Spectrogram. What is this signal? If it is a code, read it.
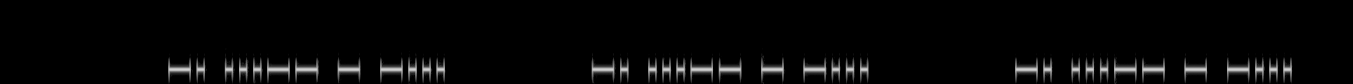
Morse code, heard as a keyed tone, about 17 wpm, 700 Hz. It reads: N3TB N3TB N3TB
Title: USA Call Signs - 4 Characters - Repeated 3x - 17wpm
